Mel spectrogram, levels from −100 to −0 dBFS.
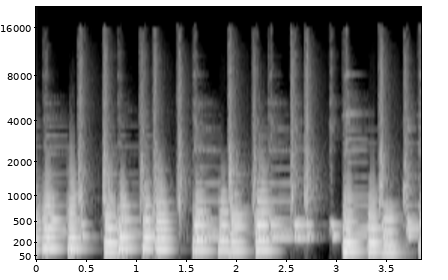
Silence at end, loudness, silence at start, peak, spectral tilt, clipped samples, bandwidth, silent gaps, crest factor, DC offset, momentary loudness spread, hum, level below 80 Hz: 0 s; -20 LUFS; 0 s; -4 dBFS; -7.5 dB/octave; under 0.1%; 16.5 kHz; none; 16 dB; 0.3%; 6 LU; none; -42 dBFS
